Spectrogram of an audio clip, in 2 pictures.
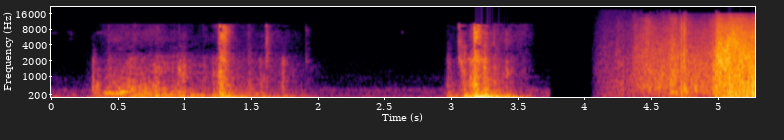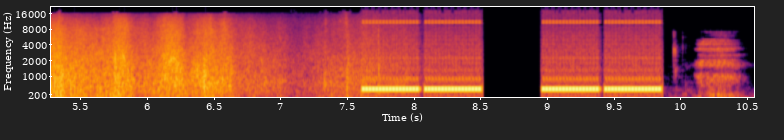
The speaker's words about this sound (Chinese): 电话，偏偏在这个时候，我衣服都脱干净了。是宝贝。他怎么这么突然？哦，对，哦，是我让他晚饭时打给我的。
